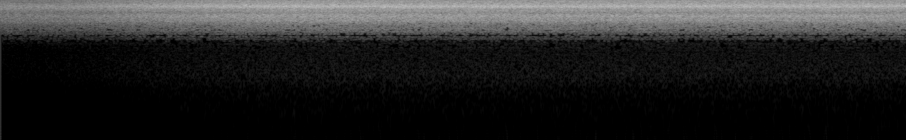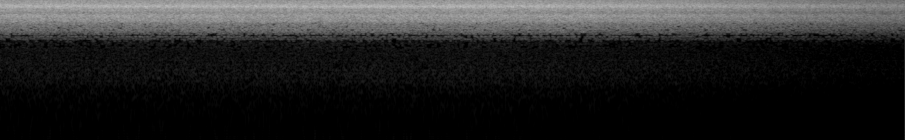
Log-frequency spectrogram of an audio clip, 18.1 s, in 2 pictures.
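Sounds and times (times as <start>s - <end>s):
large groups of cicadas singing together: 0.0s - 18.1s.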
